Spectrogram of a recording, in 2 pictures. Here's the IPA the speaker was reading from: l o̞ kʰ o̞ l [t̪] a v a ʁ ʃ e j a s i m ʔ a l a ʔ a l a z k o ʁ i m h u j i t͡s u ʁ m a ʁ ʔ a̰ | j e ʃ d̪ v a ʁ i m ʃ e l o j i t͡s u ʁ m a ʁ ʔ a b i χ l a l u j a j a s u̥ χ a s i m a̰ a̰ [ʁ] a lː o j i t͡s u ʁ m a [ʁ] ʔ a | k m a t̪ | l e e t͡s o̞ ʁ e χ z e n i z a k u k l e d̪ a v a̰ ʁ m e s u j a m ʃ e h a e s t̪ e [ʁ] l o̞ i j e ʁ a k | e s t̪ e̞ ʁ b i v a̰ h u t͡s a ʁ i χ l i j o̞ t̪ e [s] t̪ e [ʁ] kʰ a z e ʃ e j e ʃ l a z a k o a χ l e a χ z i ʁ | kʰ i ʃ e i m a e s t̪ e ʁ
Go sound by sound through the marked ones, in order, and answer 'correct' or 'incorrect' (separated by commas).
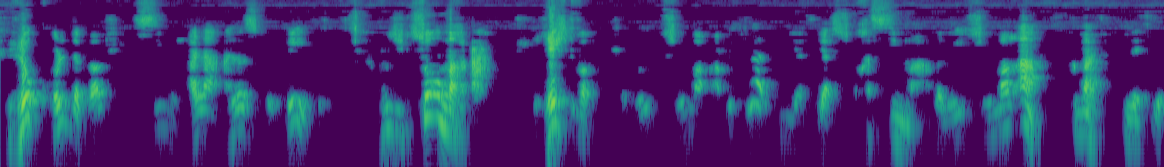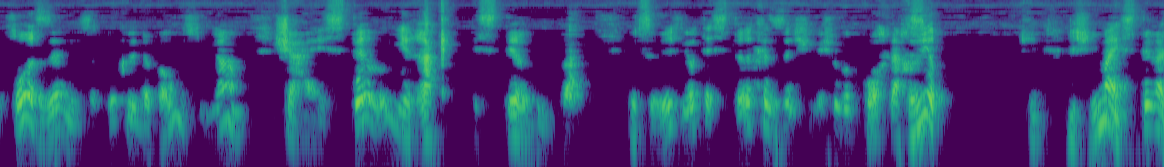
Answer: incorrect, incorrect, correct, correct, correct, correct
